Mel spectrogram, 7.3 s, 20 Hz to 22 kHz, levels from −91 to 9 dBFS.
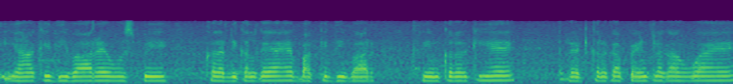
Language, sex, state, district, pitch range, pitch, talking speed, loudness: Hindi, female, Maharashtra, Washim, 195-205 Hz, 195 Hz, 190 wpm, -14 LUFS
